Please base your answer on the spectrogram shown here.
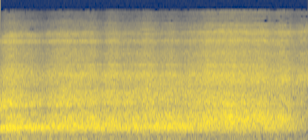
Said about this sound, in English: First, we're going to start off by taking a deep breath.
